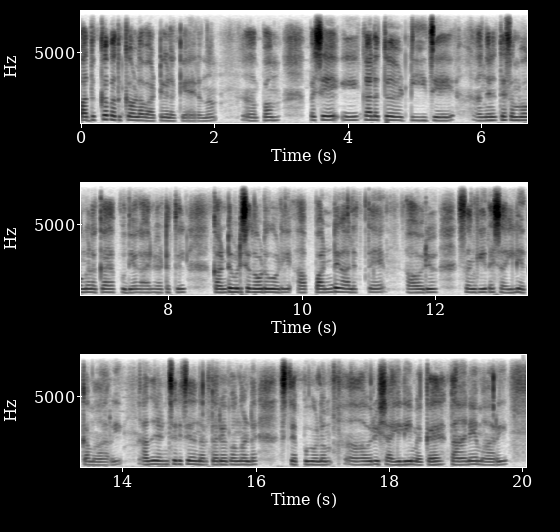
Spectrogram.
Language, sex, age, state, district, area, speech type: Malayalam, female, 18-30, Kerala, Alappuzha, rural, spontaneous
